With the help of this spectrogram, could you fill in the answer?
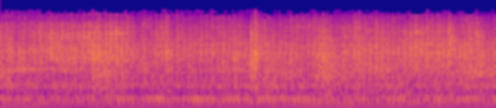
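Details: Homemade car-alarm remote system converted into a garage door opener, test from the driveway: steady motor hum with a light chain rattle, running evenly; the opener works normally.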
